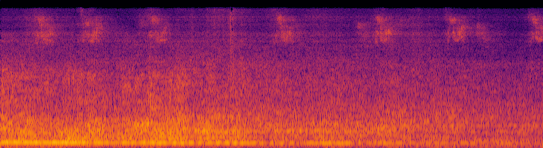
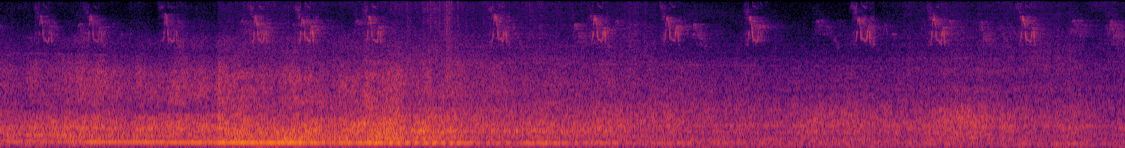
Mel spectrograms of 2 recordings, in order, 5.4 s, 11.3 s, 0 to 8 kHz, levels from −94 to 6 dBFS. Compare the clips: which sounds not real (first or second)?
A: first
